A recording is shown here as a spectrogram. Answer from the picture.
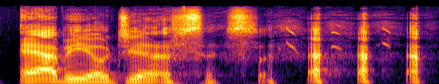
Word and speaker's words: abiogenesis: me how to pronounce abiogenesis if I'm not mistaken and I could be mistaken I think it's a biogenesis a bio gotcha yeah that makes sense with with the accent on the a a and the J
